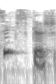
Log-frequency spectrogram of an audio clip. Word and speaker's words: Ishkish: That's, how do you pronounce that word? – Ishkish. – That's Ishkish, a Sasquatch, she said.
